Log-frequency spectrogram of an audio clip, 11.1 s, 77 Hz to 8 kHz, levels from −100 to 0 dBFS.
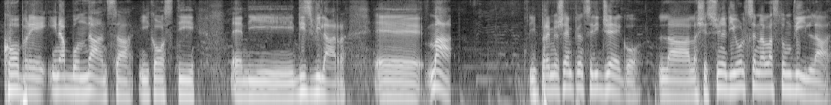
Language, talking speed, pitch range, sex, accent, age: Italian, 125 wpm, 125-160 Hz, male, native, 20-39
